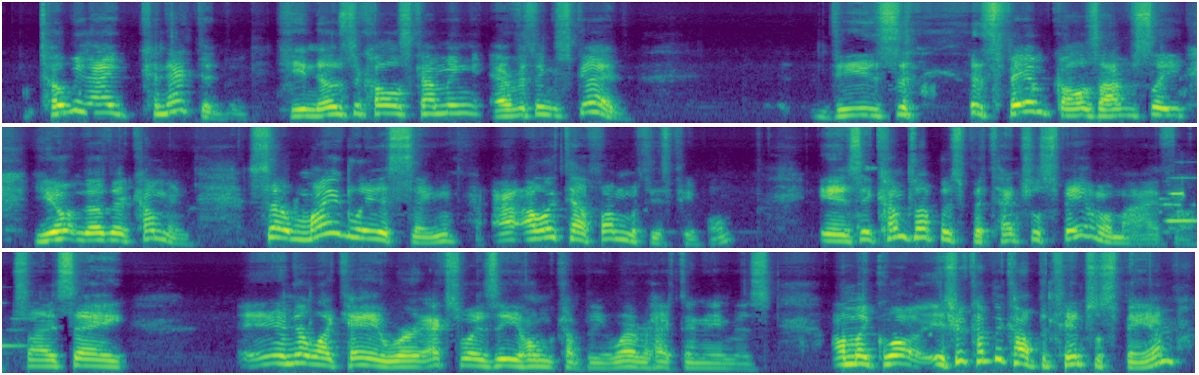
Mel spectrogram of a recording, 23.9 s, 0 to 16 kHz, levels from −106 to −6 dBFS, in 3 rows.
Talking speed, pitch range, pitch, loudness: 175 wpm, 155-215 Hz, 185 Hz, -22 LUFS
